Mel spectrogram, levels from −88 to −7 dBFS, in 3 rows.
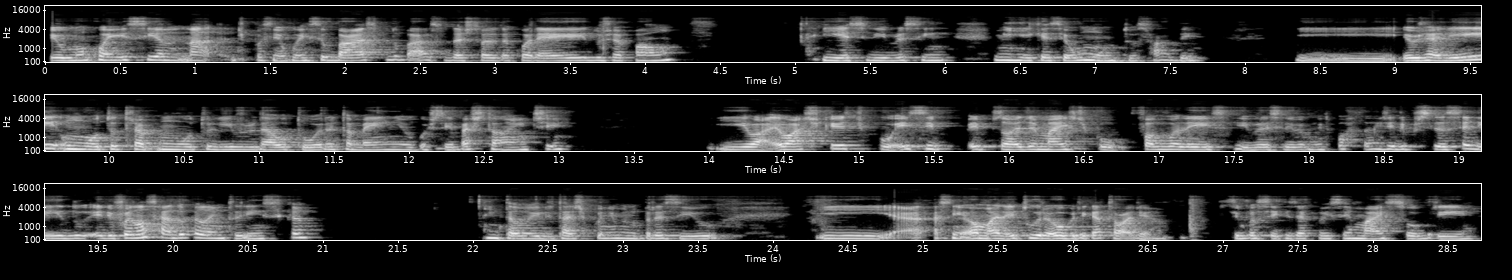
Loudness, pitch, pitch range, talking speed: -20 LUFS, 200 Hz, 190-215 Hz, 185 wpm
